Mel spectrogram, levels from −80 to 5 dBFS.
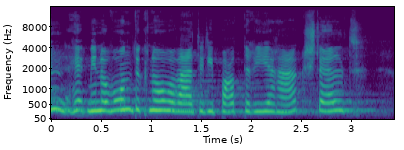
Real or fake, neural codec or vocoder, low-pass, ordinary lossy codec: real; none; 14.4 kHz; none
